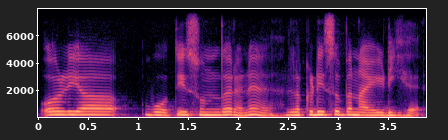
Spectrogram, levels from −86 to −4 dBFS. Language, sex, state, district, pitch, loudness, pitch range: Marwari, female, Rajasthan, Churu, 215 Hz, -23 LUFS, 195-225 Hz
